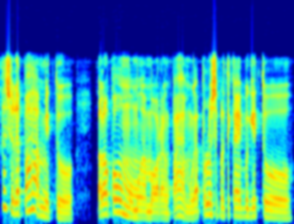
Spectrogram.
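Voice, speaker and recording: A man's voice: on the high side, very animated, quick pace, darkish tone, muffled recording. A man with an Indonesian accent arguing heatedly in an online voice chat, lecturing and repeating himself. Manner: angry, lecturing, repetitive "gitu loh". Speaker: live-stream voice chat participant.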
